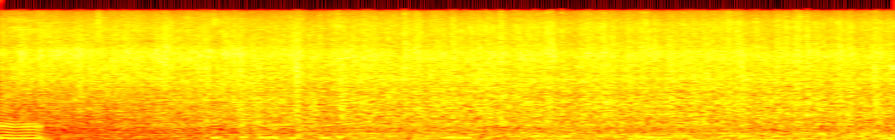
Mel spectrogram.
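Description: Heavy rain pours down steadily in a dense, unbroken hiss, with a low rumbling underneath that suggests a thunderstorm. The downpour stays loud and constant, and no one speaks.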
